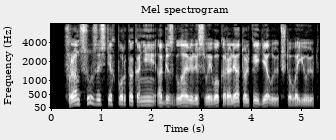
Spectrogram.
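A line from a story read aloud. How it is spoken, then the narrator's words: Plain. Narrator (Russian): ответил судья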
